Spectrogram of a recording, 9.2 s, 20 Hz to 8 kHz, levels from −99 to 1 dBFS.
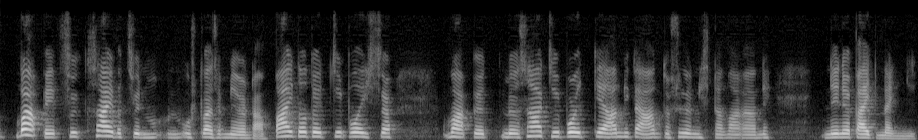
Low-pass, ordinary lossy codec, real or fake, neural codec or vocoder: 7.2 kHz; none; fake; autoencoder, 22.05 kHz, a latent of 192 numbers a frame, VITS, trained on one speaker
